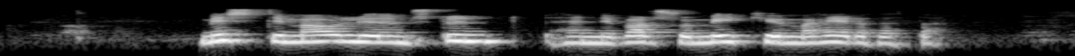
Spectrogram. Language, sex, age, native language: Icelandic, female, 40-49, Icelandic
